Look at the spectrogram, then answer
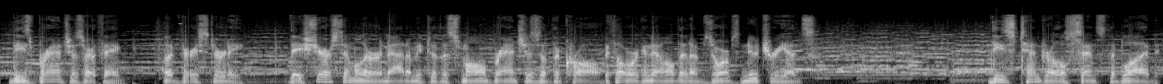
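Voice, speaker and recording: A man reading scripted mock-documentary horror narration in a measured, matter-of-fact manner. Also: low-pitched. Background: music.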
